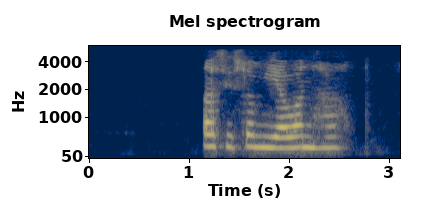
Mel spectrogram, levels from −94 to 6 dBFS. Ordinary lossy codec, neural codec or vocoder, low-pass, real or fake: AAC, 24 kbps; none; 5.4 kHz; real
